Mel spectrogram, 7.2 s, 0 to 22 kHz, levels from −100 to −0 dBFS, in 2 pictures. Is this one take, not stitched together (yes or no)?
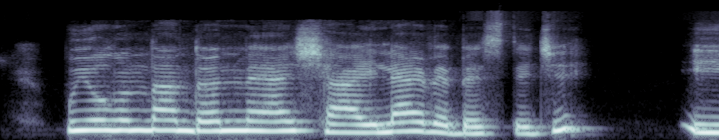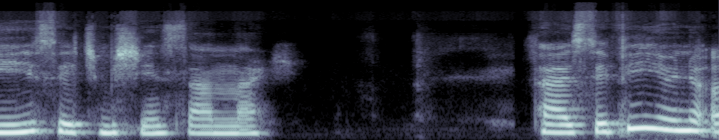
no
